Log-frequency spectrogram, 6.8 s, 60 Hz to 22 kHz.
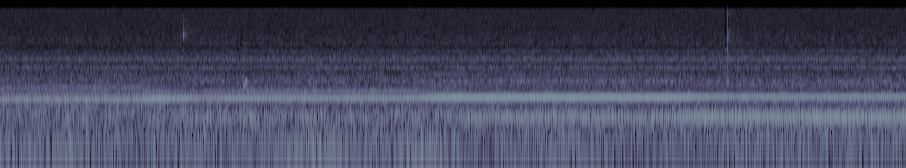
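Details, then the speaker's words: Dell Alienware AW2725Q OLED monitor during the menu fan test at setting 2, full speed; steady high-pitched whir with no rattle, louder than under normal conditions in a 23 °C room; cooling fan at full speed. "takhle hlasitý v normálních podmínkách není, když mám v místnosti 23 stupňů, ale umí se až takhle rozparádit. Šílenost."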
